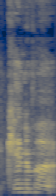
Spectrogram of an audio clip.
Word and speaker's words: Kinema: the uh genema yeah there's a kinema in the woods obviously it's a cinema but it's called kinema it's spelled with a K and that used to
